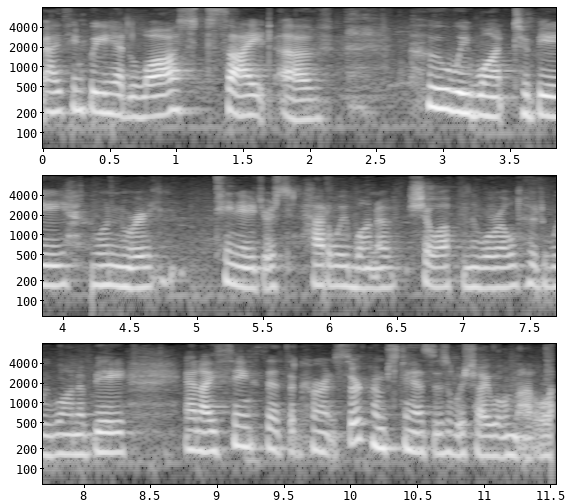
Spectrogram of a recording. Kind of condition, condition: setting, live audience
